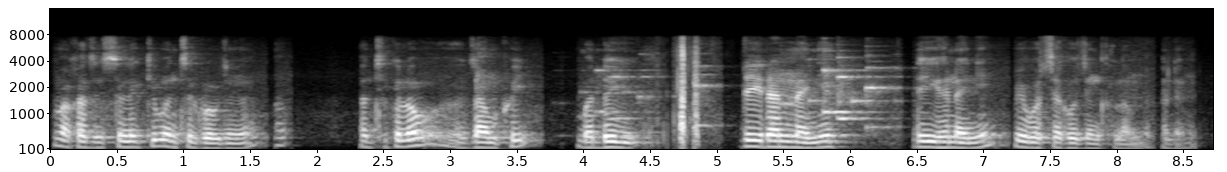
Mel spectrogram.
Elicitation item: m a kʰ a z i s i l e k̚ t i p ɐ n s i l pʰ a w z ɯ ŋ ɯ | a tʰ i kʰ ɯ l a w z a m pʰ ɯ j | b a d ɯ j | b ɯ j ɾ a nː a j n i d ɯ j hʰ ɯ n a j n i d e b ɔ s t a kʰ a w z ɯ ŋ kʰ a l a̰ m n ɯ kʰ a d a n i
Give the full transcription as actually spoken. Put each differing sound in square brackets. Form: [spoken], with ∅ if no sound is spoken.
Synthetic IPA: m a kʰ a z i s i l e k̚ t i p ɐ n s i l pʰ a w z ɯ ŋ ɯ | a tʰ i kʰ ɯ l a w z a m pʰ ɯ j | b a d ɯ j | [d] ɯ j ɾ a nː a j n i d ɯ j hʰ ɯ n a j n i [b] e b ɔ s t a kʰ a w z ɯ ŋ kʰ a l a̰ m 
